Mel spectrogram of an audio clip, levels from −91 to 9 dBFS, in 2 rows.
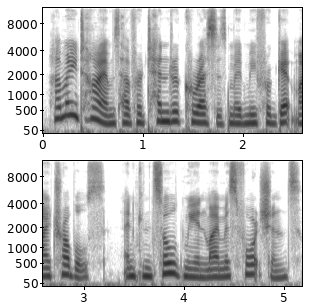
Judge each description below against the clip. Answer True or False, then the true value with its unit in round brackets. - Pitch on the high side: True (200 Hz)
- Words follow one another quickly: True (210 wpm)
